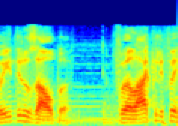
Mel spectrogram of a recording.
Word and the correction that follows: Idris Elba: O Idris Elba?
